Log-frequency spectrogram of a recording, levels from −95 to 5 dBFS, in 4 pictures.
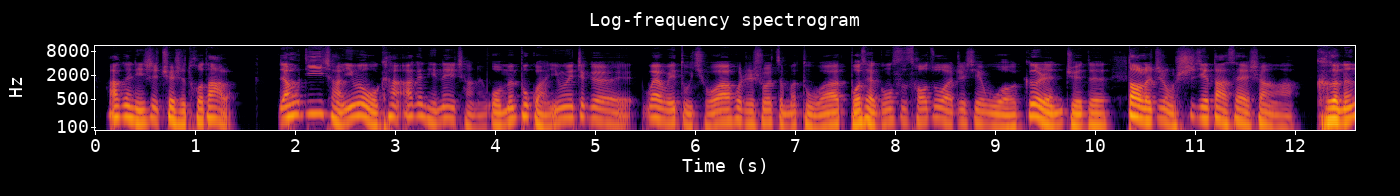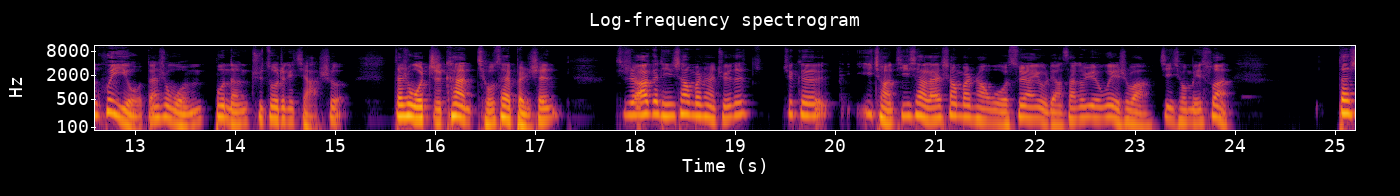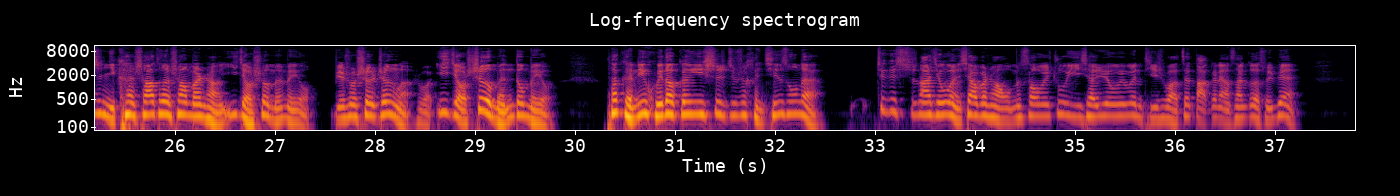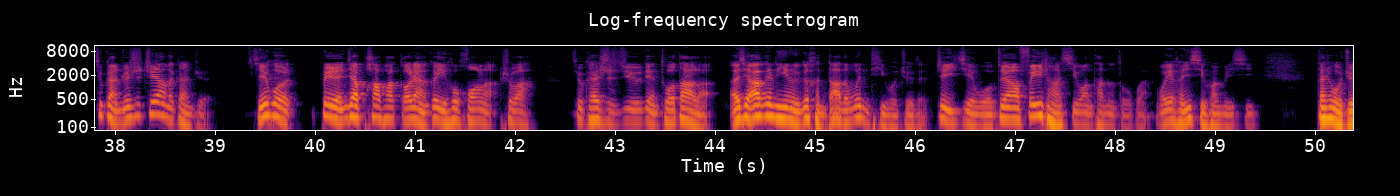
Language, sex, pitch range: Chinese, male, 125-180 Hz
